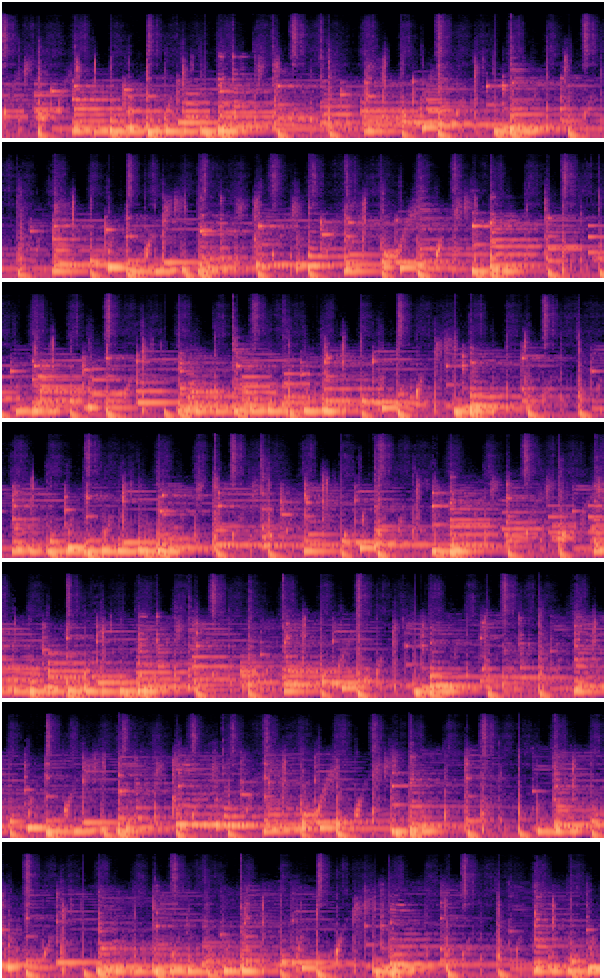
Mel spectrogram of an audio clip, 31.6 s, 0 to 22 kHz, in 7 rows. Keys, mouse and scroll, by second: 0.7 click, 2.4 click, 3.5 click, 5.7-6.9 drag, 7.8 click, 9.6 click, 11.3-12.9 drag, 13.8-16.2 drag, 16.8 F1, 21.6 ctrl+d, 23.2 ctrl+shift+click, 25.5 click, 28.6 ctrl+shift+click.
